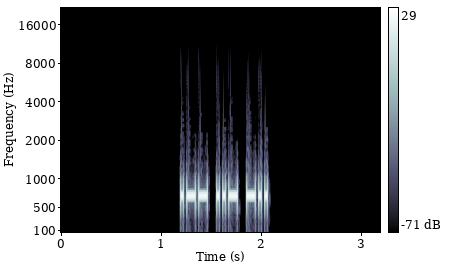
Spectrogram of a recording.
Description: Morse code, heard as a keyed tone, about 40 wpm, 700 Hz. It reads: WUD
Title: Top 180 QSO Elements 40wpm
